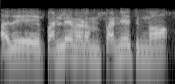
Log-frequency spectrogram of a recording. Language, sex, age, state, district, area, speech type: Tamil, male, 18-30, Tamil Nadu, Tirunelveli, rural, conversation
